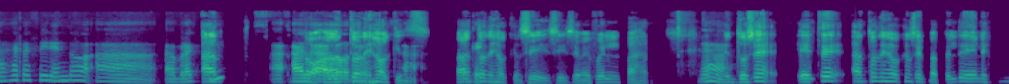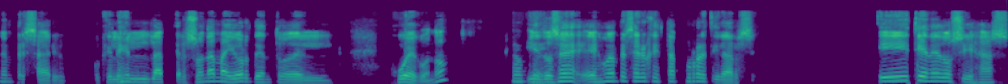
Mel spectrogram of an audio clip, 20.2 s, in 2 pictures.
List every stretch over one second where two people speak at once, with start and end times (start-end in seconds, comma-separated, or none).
2.9-4.8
